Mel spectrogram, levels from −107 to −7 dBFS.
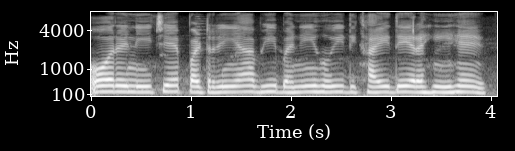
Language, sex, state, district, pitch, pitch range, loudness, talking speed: Hindi, female, Bihar, West Champaran, 200 Hz, 195-205 Hz, -14 LUFS, 160 wpm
